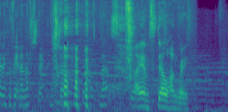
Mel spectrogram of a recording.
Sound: laughs

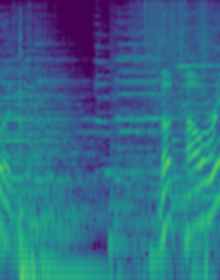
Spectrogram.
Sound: metal reverberating

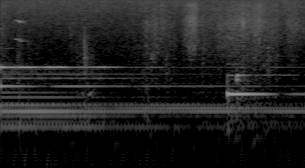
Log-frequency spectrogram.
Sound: door creak

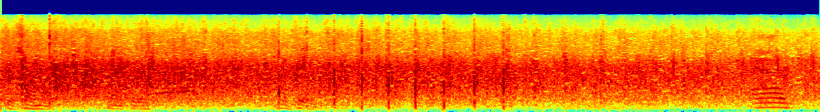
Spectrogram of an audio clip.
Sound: applause

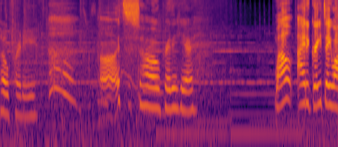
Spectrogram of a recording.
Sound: gasps

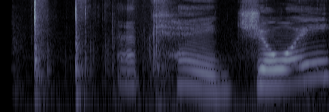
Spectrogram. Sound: papers rattle

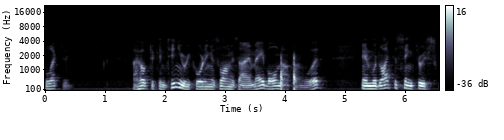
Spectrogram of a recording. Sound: knock on wood

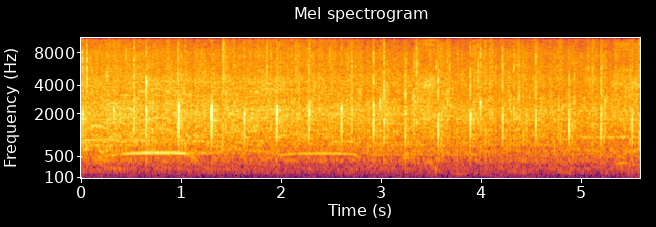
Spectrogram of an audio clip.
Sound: applause

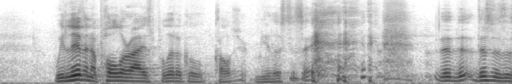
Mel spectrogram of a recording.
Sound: laughs

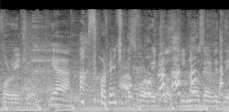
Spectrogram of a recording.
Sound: laugh

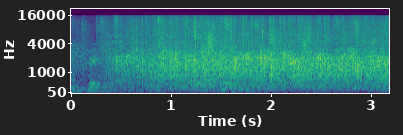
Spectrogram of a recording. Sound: applause

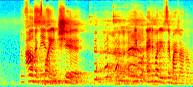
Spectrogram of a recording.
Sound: laughs

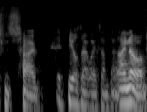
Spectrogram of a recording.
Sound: chuckles

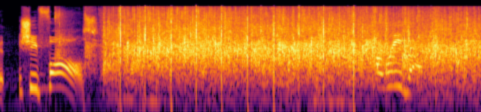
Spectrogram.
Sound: crowd clapping

